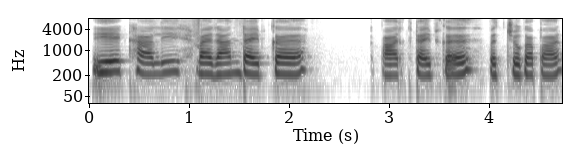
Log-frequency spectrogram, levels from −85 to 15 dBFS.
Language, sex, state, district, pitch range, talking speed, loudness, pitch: Hindi, female, Delhi, New Delhi, 210-245 Hz, 205 wpm, -16 LUFS, 220 Hz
